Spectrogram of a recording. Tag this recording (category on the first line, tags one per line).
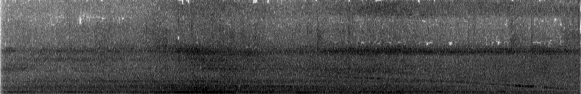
Sound effects > Vehicles
field-recording
Tampere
